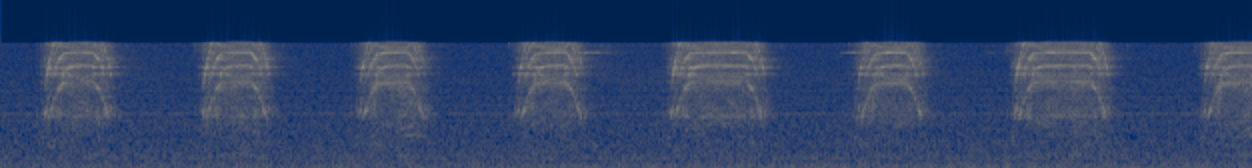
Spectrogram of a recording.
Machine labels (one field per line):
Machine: slide rail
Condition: normal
